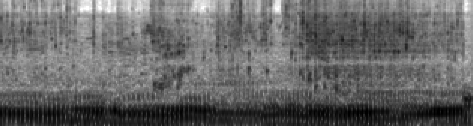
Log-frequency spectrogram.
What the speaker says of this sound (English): Once diluted, pour it around the base of tomato plants.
